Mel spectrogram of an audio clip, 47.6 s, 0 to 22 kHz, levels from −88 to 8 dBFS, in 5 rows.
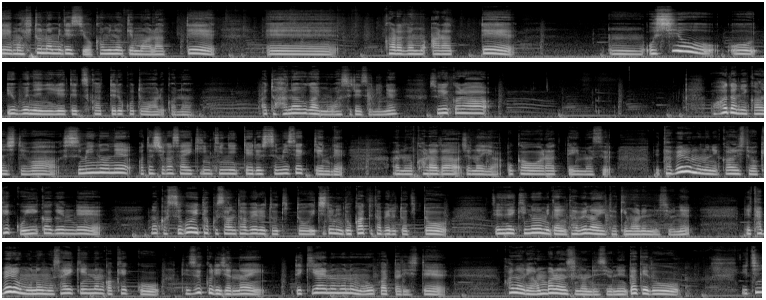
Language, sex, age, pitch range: Japanese, female, 20-39, 195-245 Hz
